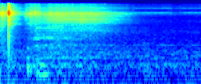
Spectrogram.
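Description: A brief sharp click, then a breath out that fades away over about a second.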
